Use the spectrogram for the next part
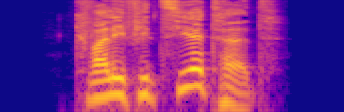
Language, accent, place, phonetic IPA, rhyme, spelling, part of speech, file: German, Germany, Berlin, [kvalifiˈt͡siːɐ̯tət], -iːɐ̯tət, qualifiziertet, verb, De-qualifiziertet.ogg
- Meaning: inflection of qualifizieren: 1. second-person plural preterite 2. second-person plural subjunctive II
